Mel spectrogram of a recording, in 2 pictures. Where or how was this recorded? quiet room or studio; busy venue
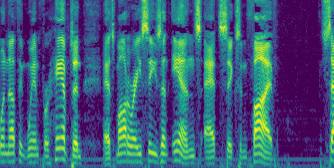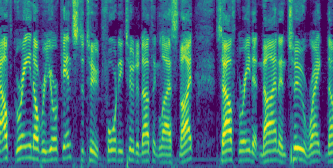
busy venue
